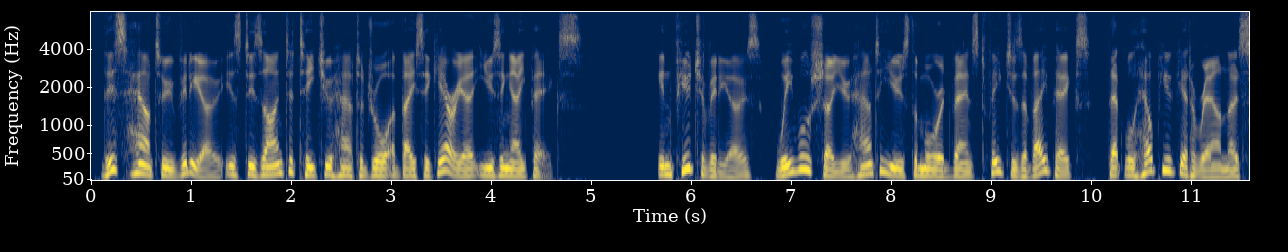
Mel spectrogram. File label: eLearning Demo; Voice; Big Mouth Media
